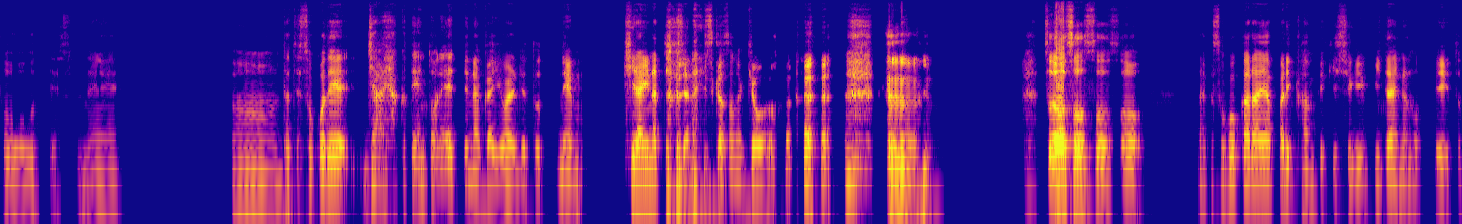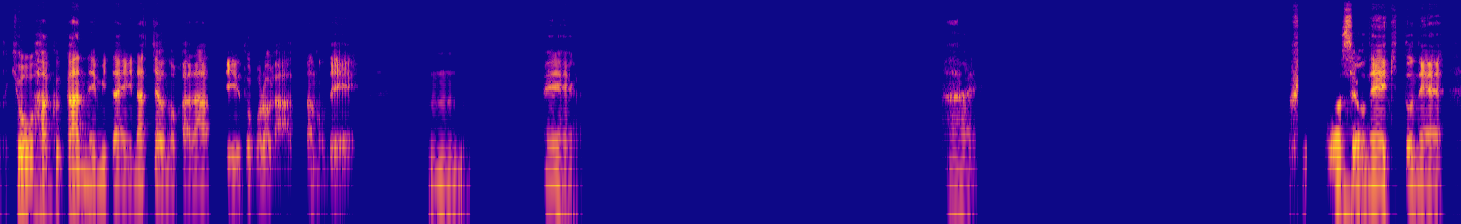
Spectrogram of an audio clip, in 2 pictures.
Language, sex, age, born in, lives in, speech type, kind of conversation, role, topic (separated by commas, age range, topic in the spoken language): Japanese, male, 40-44, Japan, Japan, conversation, podcast, guest, 完璧主義をどうやって抑える？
